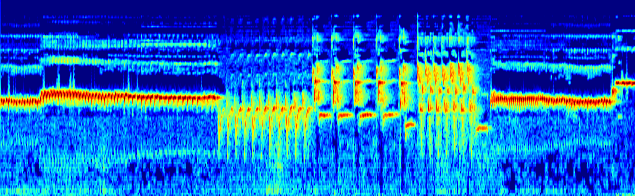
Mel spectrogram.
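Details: Song of a world-champion canary: long, steady, high trills slide between pitches, then give way to a rapid buzzy roll, a series of quickly repeated chopped notes, and a return to a sustained ringing trill.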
